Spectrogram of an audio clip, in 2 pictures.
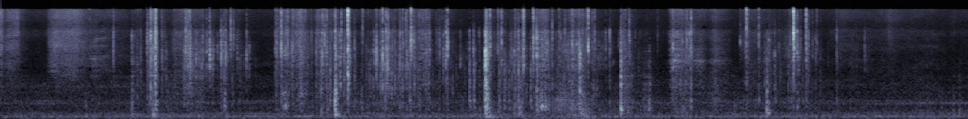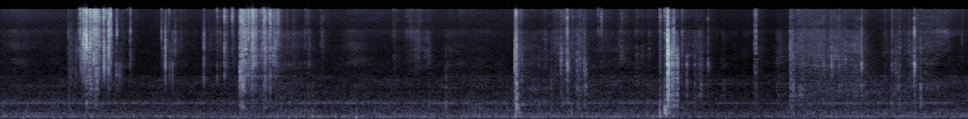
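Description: Plastic clicks, knocks and rattles of a car's glove box being opened and dropped down and its cabin air filter cover unclipped, with short crinkling rustles of a snack bag being moved about halfway through, over a steady low hum.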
